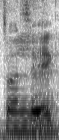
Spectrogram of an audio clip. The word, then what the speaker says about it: Tuan Le: Sí, es que así se pronuncia bien porque no tiene la doble E como para Lee. Es Tuan Le, que ha estado con la marca, con Reebok, desde hace bastante tiempo.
